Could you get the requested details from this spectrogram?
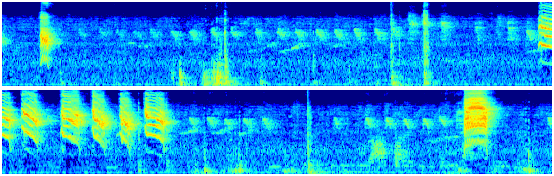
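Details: Grey-cheeked bulbul giving rough rasping phrases and sharp notes, used to train other songbirds: scattered harsh notes, then a fast burst of squawky, buzzy notes, with soft thuds and steady hum.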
